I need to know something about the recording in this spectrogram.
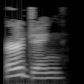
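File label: "urging", British English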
